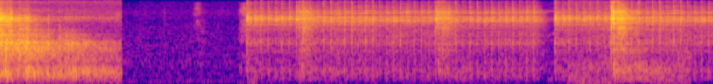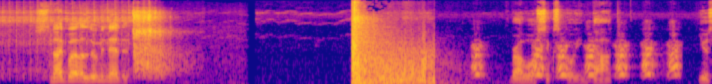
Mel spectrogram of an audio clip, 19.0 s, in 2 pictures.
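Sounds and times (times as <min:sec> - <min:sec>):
automatic gunfire: 0:03.3 - 0:12.0.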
